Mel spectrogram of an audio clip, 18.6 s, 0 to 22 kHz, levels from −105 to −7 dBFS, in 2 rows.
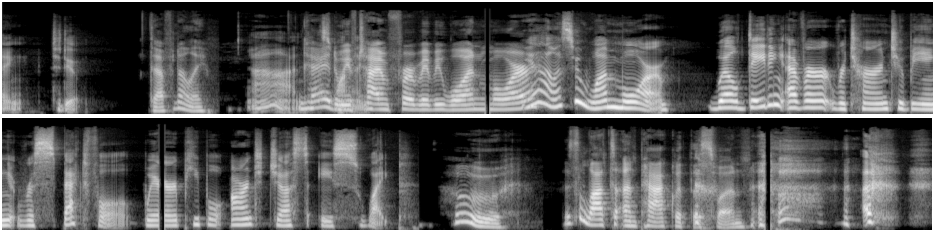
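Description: At 4.83 s, after "time for maybe one", then 10.88 s, between "return to being respectful" and "people aren't just a", and 16.94 s, the speech drops out for 47, 60 and 60 ms: gaps at joins of encoded pieces, spaced 6.0 s apart. Untrimmed encoder delay and last-frame padding leave silence, a flat waveform and blank spectrogram column with smeared edges.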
